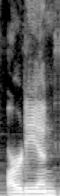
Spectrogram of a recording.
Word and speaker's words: Artian: Yes, it is pronounced Artian.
